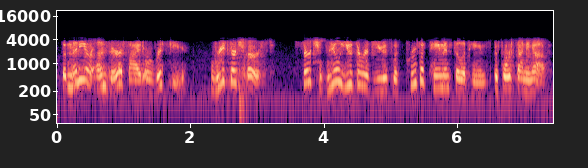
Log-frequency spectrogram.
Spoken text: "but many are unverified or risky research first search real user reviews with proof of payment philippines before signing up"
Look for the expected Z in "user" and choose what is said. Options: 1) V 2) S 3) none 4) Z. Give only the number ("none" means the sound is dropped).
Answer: 4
